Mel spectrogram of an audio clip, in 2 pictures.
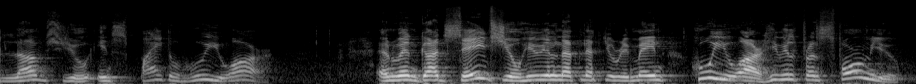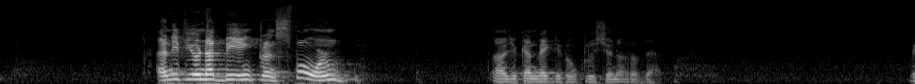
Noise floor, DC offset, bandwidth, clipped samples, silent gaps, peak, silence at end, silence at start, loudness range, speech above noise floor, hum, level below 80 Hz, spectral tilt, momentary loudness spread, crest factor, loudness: -61 dBFS; under 0.1%; 14.5 kHz; under 0.1%; none; 0 dBFS; 0 s; 0 s; 14 LU; 41 dB; none; -52 dBFS; -6 dB/octave; 18 LU; 22 dB; -20 LUFS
